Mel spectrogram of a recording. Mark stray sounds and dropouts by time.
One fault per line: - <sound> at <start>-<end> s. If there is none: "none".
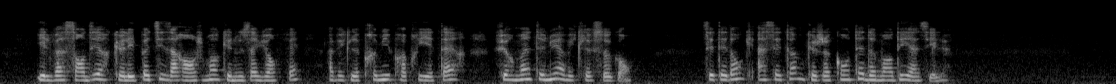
none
